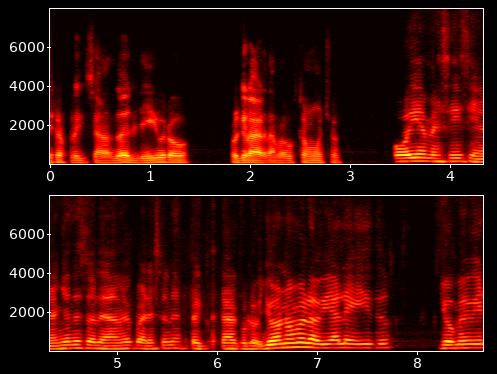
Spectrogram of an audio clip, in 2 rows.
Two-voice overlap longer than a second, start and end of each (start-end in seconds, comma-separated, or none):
none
